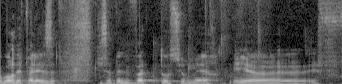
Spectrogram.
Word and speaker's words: Vattetot: on va aussi parler de votre dernier album vato tu le prononce bien alors ça se prononce VAT donc c'est très bien ça se prononce pas vato ouais VAT d'accord par du coup pourquoi vous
